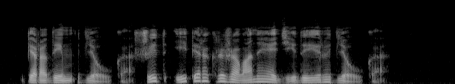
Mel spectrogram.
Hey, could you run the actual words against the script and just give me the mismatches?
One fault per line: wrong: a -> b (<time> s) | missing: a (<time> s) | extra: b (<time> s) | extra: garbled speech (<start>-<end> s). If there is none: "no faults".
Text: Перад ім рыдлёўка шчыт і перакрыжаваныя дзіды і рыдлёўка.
no faults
